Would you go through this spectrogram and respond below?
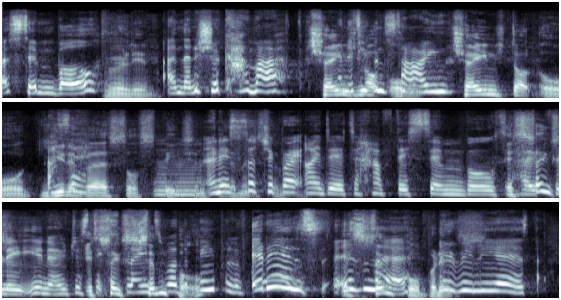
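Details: Adult woman speaking; typical speech.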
